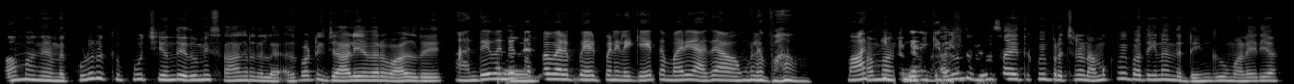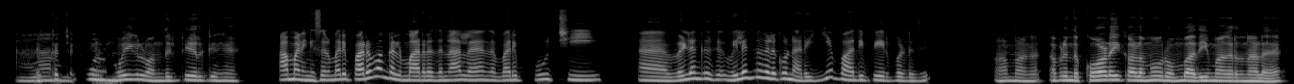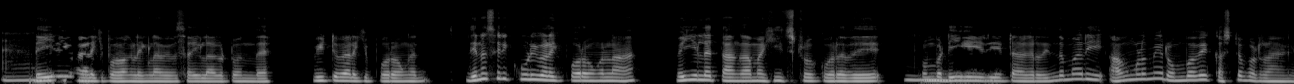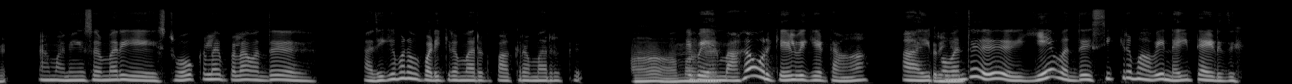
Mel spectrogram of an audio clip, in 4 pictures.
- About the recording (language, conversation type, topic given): Tamil, podcast, காலநிலை மாற்றத்தால் பருவங்கள் எவ்வாறு மாறிக்கொண்டிருக்கின்றன?
- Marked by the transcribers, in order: in English: "ஜாலியா"; "தற்பவெற்ப நிலைக்கு" said as "தட்பவரப்பு வேட்பநிலைக்கு"; laughing while speaking: "அவங்கள பாவம். மாத்திகிச்சுன்னு நினைக்கிறேன்!"; in English: "டெய்லியும்"; other noise; other background noise; in English: "ஹீட் ஸ்ட்ரோக்"; in English: "டீஹைட்ரேட்"; in English: "ஸ்ட்ரோக்லாம்"; laughing while speaking: "சீக்கிரமாவே நைட் ஆயிடுது?"; in English: "நைட்"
